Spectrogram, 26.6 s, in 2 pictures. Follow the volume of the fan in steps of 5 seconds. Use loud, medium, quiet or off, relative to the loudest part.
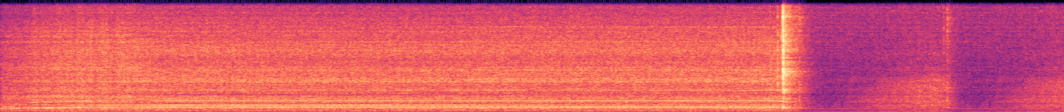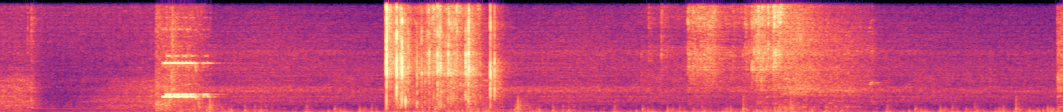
loud, loud, quiet, medium, medium, medium.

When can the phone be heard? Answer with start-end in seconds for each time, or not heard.
15.2-15.9.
